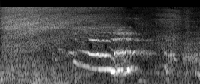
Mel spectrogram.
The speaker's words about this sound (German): Einatmen in den Bauch rein. Und nochmal tief einatmen.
